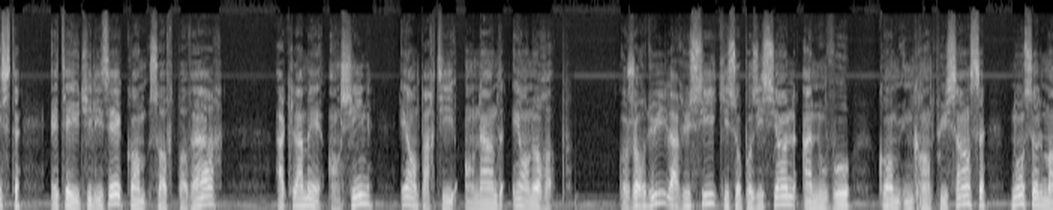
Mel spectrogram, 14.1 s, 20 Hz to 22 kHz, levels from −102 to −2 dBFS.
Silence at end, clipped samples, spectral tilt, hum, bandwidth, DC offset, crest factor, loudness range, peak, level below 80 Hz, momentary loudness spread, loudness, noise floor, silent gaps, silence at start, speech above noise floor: 0 s; under 0.1%; -5 dB/octave; none; 17.5 kHz; under 0.1%; 16 dB; 2 LU; -6 dBFS; -54 dBFS; 8 LU; -22 LUFS; -49 dBFS; none; 0 s; 28 dB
